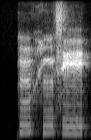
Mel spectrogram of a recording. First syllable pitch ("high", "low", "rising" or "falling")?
high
